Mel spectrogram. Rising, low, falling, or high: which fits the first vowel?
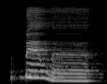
high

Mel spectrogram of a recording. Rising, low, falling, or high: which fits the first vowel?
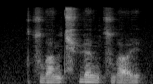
rising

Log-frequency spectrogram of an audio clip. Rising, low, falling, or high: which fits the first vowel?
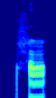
low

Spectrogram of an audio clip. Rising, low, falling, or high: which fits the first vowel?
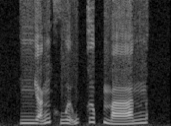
rising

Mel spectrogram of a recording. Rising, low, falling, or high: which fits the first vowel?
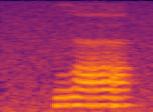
high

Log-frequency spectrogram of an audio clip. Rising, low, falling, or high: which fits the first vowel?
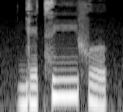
low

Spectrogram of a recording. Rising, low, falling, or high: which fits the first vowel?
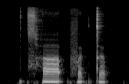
high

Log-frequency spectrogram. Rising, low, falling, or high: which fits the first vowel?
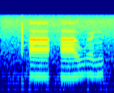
low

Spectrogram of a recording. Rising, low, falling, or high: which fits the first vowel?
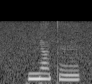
high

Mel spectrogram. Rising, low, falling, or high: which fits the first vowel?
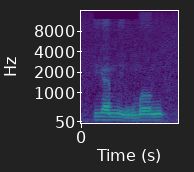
high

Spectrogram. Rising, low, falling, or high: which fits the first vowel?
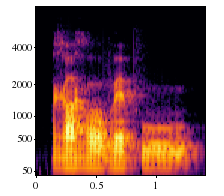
high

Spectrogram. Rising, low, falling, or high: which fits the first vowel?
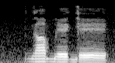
high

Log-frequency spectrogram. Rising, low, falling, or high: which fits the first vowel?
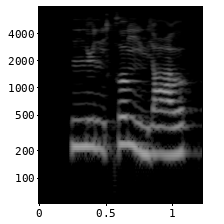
low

